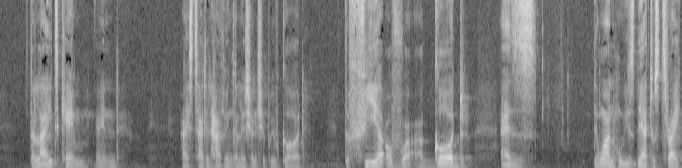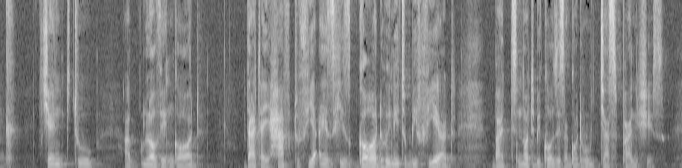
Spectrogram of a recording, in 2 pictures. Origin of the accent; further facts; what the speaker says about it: Burundi; now in Kenya; I am working in Kenya right now, but I come from Burundi.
